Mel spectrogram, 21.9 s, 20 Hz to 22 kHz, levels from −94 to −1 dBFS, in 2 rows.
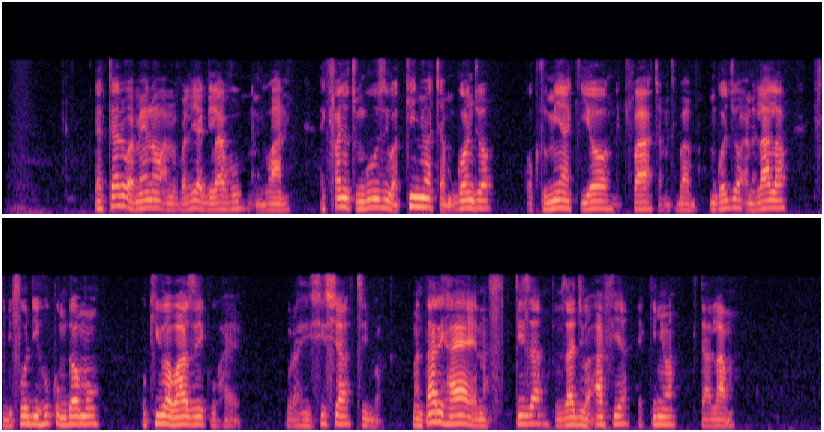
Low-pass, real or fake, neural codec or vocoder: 7.2 kHz; real; none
